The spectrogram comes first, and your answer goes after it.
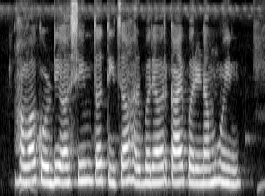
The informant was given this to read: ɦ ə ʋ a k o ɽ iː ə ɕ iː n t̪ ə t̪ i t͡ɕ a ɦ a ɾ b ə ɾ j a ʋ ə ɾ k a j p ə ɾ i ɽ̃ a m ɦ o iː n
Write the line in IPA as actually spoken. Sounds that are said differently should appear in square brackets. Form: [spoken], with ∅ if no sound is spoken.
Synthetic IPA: ɦ ə ʋ a k o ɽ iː ə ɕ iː n t̪ ə t̪ i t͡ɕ a ɦ [ə] ɾ b ə ɾ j a ʋ ə ɾ k a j p ə ɾ i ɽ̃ a m ɦ o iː n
